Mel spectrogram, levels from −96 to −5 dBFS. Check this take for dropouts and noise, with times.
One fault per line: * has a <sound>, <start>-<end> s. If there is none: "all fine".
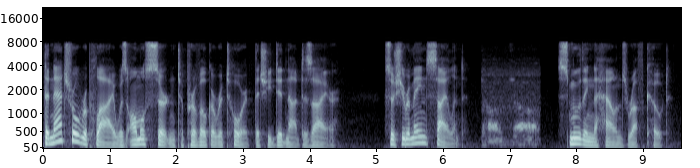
* has a laugh, 6.6-7.5 s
